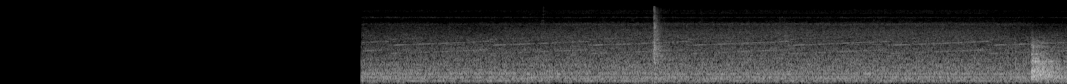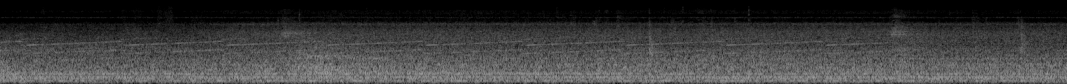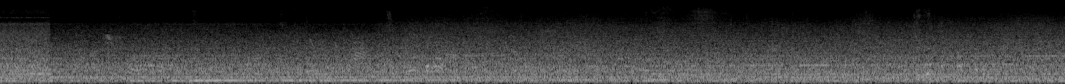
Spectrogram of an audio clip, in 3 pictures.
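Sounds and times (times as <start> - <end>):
ferry machinery hum: 3.6 - 31.9.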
